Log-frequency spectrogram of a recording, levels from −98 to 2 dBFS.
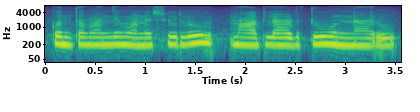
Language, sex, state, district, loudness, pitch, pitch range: Telugu, female, Telangana, Hyderabad, -14 LUFS, 200 Hz, 190-210 Hz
